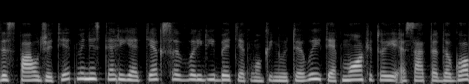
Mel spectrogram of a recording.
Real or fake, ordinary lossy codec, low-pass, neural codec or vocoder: fake; MP3, 48 kbps; 7.2 kHz; codec, 16 kHz, 0.8 kbps, ZipCodec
